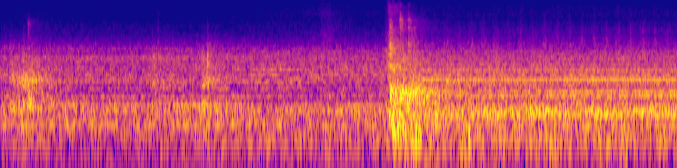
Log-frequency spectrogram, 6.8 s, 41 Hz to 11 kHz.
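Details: Blanchard No. 18 36-inch surface grinder, 320 thousandths left on chuck, table running through gears: even, steady grinding hum with a couple of soft shift clunks, no knock or rattle; runs healthy.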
